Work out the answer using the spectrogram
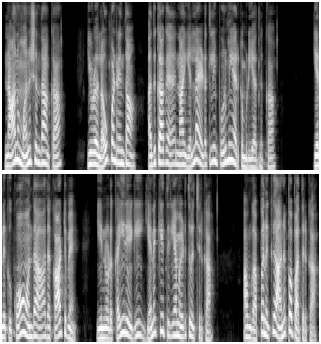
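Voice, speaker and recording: A woman's voice: mid-range voice, expressive, no echo, clean studio sound, lightly acted. A woman voicing a furious, sneering young husband. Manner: shouting, sneering, rapid angry speech.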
